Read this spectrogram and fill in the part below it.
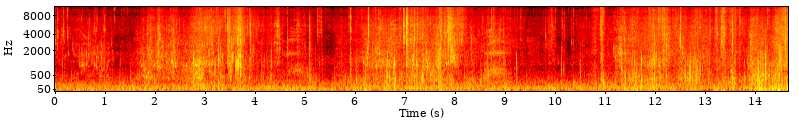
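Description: A fish flaps and thrashes on a fishing line.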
